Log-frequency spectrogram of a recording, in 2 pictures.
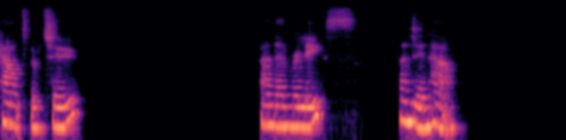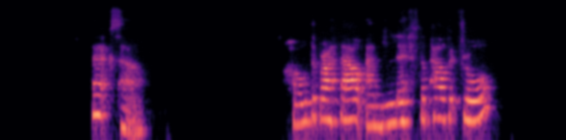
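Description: A young woman speaks calmly and softly in short phrases, close by.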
